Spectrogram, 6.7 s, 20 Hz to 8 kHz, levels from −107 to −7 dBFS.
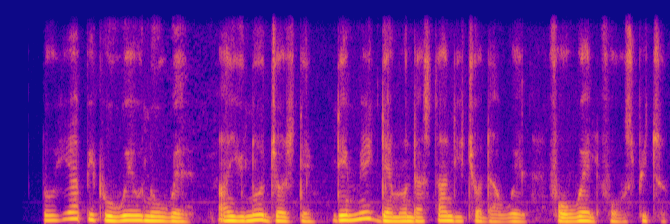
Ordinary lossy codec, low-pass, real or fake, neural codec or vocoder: none; 7.2 kHz; real; none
